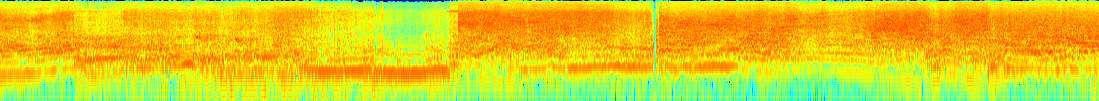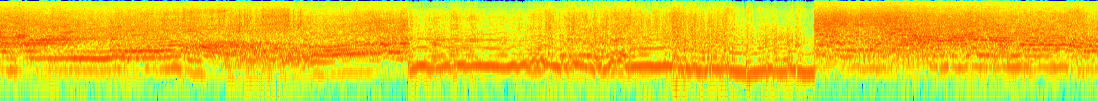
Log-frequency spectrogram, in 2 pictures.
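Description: Rally car engines run at high revs on a gravel stage as several cars pass one after another. The pitch rises and falls sharply through throttle lifts and gear changes over a hiss of tyres and gravel. The sound changes abruptly a few times, where one pass is cut to the next.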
